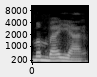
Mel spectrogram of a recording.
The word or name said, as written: membayar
